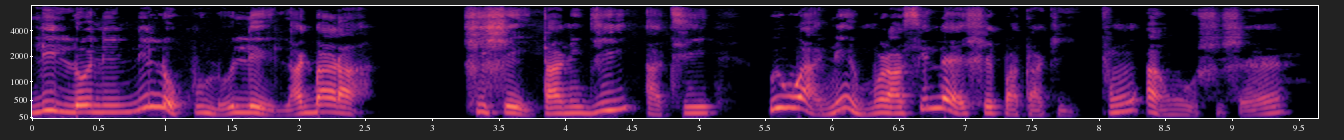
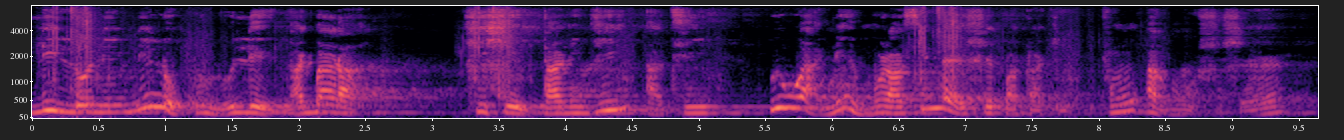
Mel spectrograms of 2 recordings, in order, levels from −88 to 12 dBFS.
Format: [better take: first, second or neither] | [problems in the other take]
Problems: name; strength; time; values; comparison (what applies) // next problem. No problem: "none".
first | background sound (Chewing, mastication); 17 dB below the speech // room echo; dies away in 1.3 s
